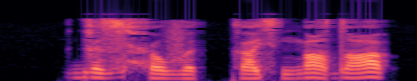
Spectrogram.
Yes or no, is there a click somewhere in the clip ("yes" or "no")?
no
